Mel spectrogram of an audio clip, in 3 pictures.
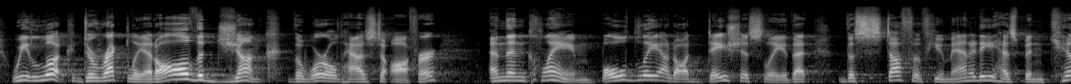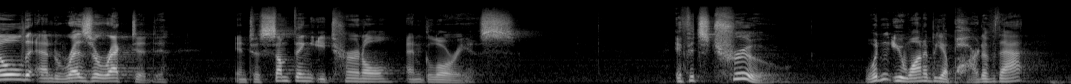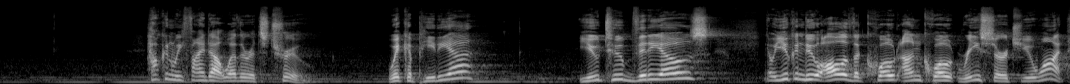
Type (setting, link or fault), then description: setting, large echoing room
